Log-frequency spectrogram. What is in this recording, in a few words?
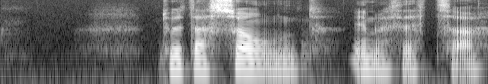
"sownd", Welsh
